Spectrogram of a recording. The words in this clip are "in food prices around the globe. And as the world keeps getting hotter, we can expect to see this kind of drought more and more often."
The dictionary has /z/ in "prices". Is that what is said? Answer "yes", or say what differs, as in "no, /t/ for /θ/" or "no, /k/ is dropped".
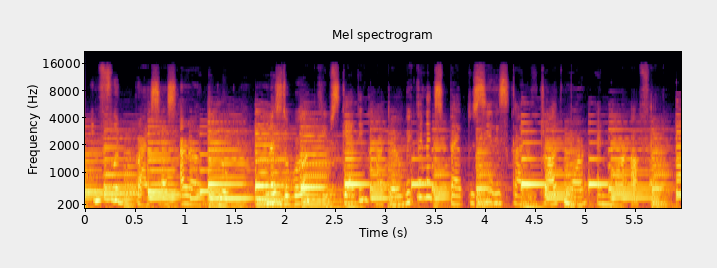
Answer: no, /s/ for /z/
